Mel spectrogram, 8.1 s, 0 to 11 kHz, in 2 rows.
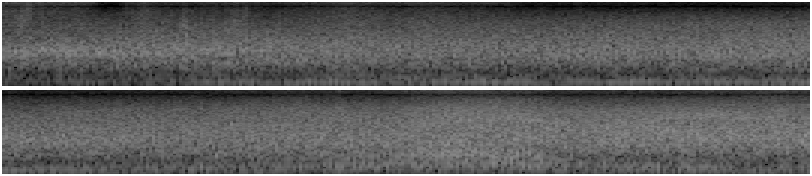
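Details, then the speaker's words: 1983 Suzuki GS1100GL four, newly fitted Delkevic stainless full exhaust with megaphone baffle, existing jetting: smooth, even low burble at idle, deeper than the original exhaust, rising briefly with a light throttle blip; normal idle. "As you can see and hear, it's got a deeper tone than the original exhaust, and I'll rev it up a little bit here just so you can get the sound of it."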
